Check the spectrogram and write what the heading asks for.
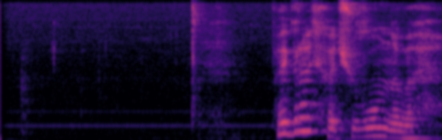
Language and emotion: Russian, sad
